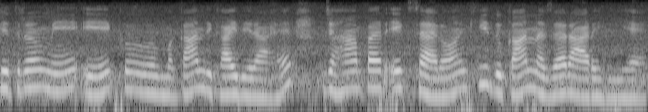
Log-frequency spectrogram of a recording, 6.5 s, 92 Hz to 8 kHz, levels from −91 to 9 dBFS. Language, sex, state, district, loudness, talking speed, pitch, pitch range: Hindi, female, Bihar, Madhepura, -18 LUFS, 165 wpm, 210 Hz, 190-235 Hz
